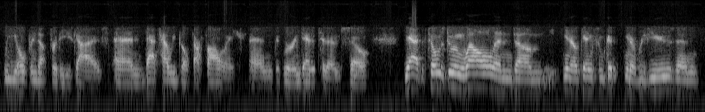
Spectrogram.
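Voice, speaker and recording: A man's voice: mid-range voice, normal speed, dry recording. A middle-aged man, a band member guest, rambling through a phone interview with lots of fillers. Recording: tinny phone line.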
